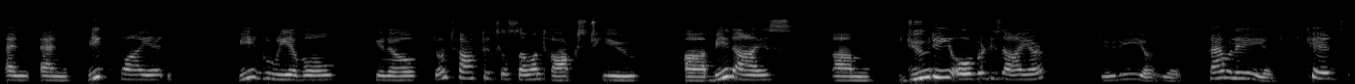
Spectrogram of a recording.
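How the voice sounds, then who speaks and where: A woman's voice: on the high side, lively intonation, takes it slowly, darkish tone, rough recording. Iranian-born woman on a video call panel. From Iran. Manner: earnest, repeats words for emphasis. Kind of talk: panel discussion remarks.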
